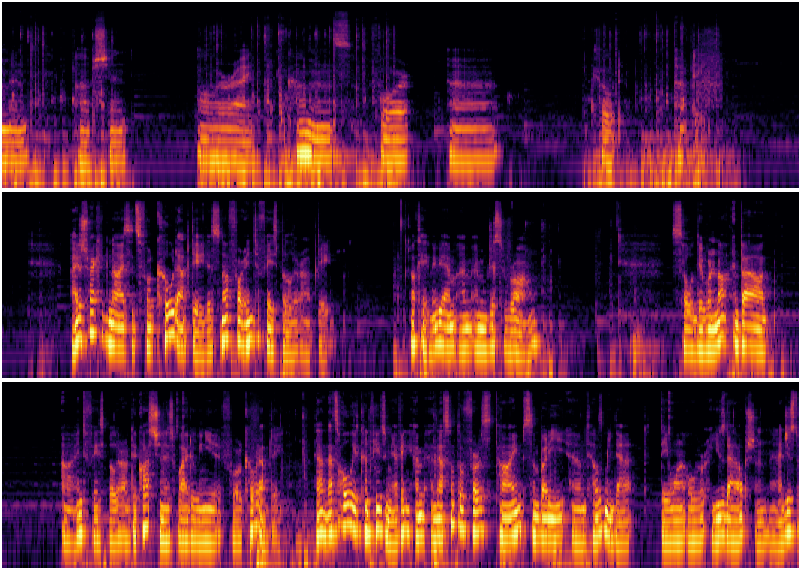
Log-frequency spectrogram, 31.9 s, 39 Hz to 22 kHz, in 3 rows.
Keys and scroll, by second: 14.8 ctrl+Left, 18.4 ctrl+Right, 21.3 ctrl+Left, 25.2 ctrl+super+Left, 26.1 ctrl+super+Left, 26.9 ctrl+super+Left, 27.8 ctrl+super+Left.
